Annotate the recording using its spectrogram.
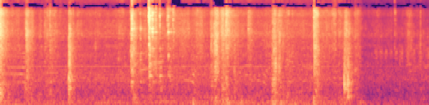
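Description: A trowel scrapes and taps on bricks and mortar.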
